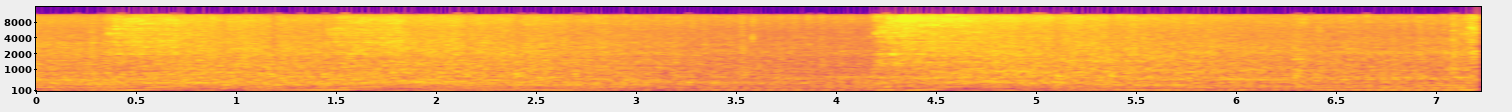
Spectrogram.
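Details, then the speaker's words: 1979 Chevy square body 3/4 ton 350 V8, running again after about 23 years sitting, still warming up: steady idle then several smooth quick revs rising and falling, no misses or knocks; normal idle and revving. "just sits there and purs like it shut off yesterday yeah pretty cool a't it"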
